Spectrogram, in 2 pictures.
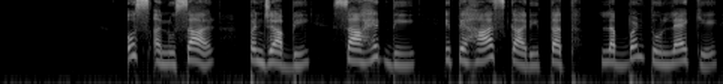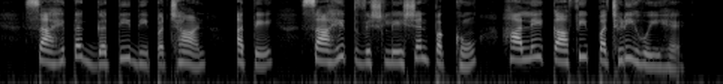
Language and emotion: Punjabi, neutral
